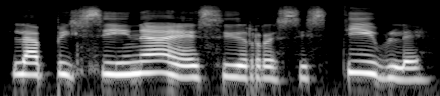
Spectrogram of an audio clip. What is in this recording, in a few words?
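la Piscina Es Irresistible, Spanish, female, slow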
